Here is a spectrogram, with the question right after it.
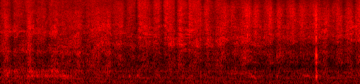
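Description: A brown leather slip-on shoe, hollow and empty, is held upright over a wooden board and brushed briskly with an orange-handled bristle brush. The result is a steady, airy scrubbing hiss with bright, papery strokes, and one brief sharper tick comes near the end.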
